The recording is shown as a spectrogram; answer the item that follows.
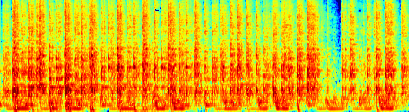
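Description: Chatal band drums playing a fast, dense beat of rapid strokes over a repeating low pulse.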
